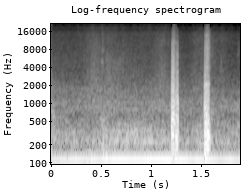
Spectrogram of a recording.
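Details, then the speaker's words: Steady, even low hum with a few thumps from the fuel pump of a 1986 Nissan 300ZX Turbo rebuild, run briefly with the fuel lines disconnected after reinstalling it; normal priming. "Don't want to run it for too long because those fuel lines aren't connected. So yeah, everything sounds good."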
